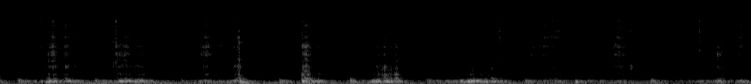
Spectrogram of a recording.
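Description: A metal chisel tip scrapes leaf shapes into a flat, black-coated scratch-off art page with repeated short strokes. Each stroke makes a soft, dry, raspy scratch with a brief bright hiss over a low, muffled rumble, and the strokes come in quick bursts with short pauses between them.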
